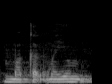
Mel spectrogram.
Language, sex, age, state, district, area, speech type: Manipuri, male, 30-45, Manipur, Thoubal, rural, spontaneous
